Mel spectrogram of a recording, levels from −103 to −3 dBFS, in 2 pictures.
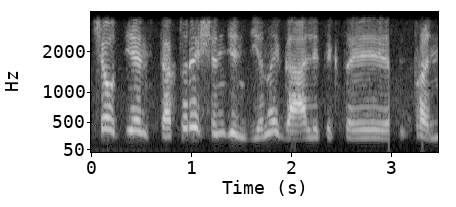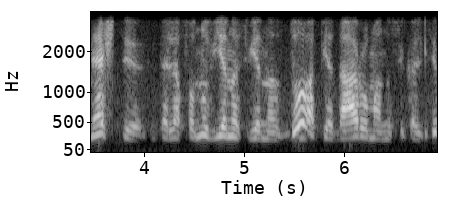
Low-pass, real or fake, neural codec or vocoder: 3.6 kHz; real; none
